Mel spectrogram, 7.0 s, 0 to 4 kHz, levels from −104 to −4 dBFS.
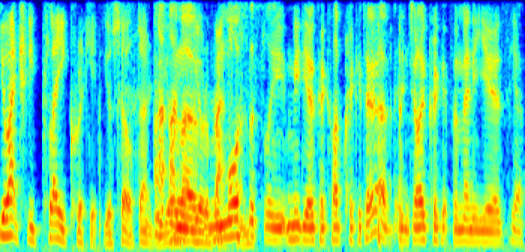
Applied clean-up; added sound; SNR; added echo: none; none; none; none.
